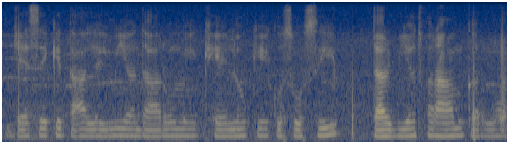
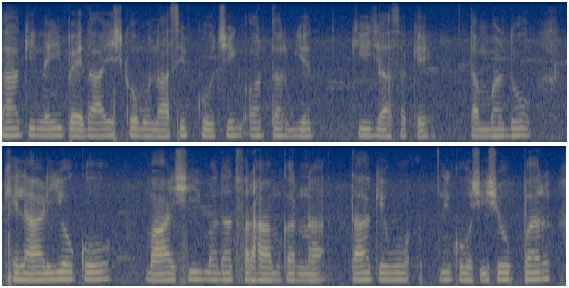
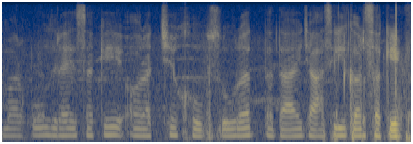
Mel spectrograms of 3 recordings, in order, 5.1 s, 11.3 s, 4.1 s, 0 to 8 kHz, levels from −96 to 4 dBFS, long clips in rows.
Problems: constant background noise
